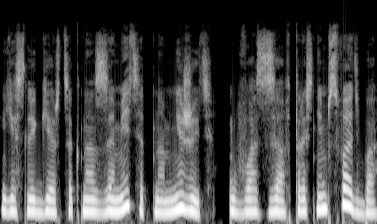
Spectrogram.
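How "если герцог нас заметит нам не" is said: ordinary delivery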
